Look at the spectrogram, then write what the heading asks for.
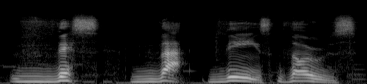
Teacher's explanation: words like this, that, these, those produce a vibration on the th sound, that's called a voiced th sound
